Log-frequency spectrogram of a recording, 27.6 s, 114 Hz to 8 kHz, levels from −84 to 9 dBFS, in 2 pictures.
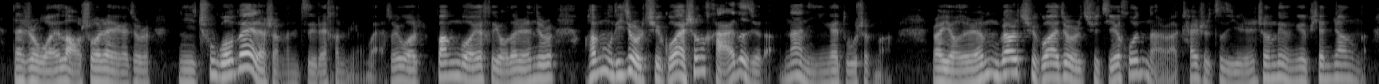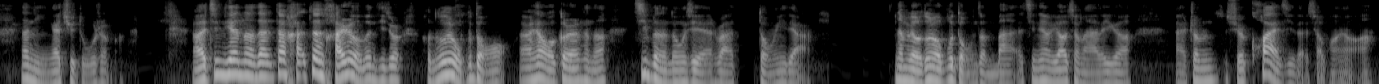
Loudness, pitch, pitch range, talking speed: -29 LUFS, 130 Hz, 115-160 Hz, 355 characters per minute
